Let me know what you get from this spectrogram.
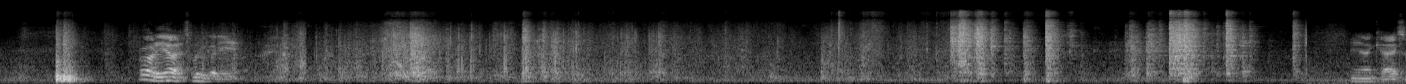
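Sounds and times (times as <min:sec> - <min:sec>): rustling: 0:02.7 - 0:09.4.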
